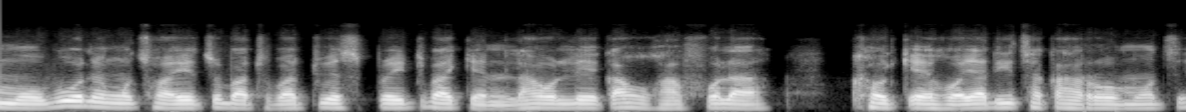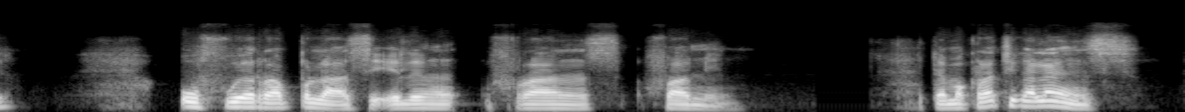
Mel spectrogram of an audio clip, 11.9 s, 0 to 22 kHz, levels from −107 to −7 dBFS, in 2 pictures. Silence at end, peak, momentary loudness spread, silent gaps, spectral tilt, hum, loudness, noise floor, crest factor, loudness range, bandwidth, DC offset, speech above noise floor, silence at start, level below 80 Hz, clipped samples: 0.3 s; -4 dBFS; 10 LU; none; -7.5 dB/octave; none; -20 LUFS; -88 dBFS; 16 dB; 4 LU; 7.2 kHz; under 0.1%; 68 dB; 0 s; -62 dBFS; under 0.1%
